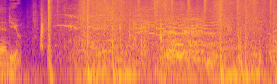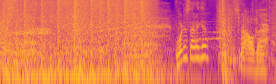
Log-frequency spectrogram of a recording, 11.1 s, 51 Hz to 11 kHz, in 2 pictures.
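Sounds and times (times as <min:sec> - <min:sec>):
dramatic trailer music: 0:01.4 - 0:10.3.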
